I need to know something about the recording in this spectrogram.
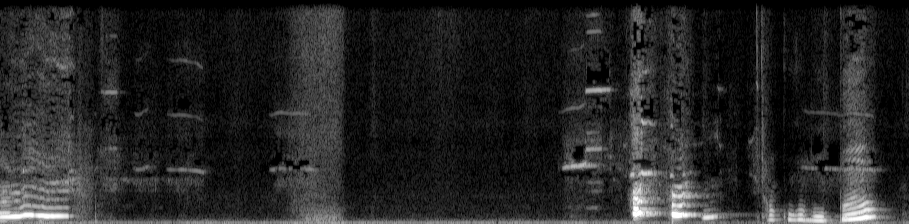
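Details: Chaco, a black Labrador-Coonhound mix female, vocalizing while getting her ball out: a steady whine, quiet gap, then a burst of yips and rising whimpers.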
